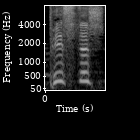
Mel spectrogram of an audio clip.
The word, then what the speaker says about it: pistis: The word faith is the word, Greek word pistis. I think I said that right. It's P-I-S-T-I-S.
